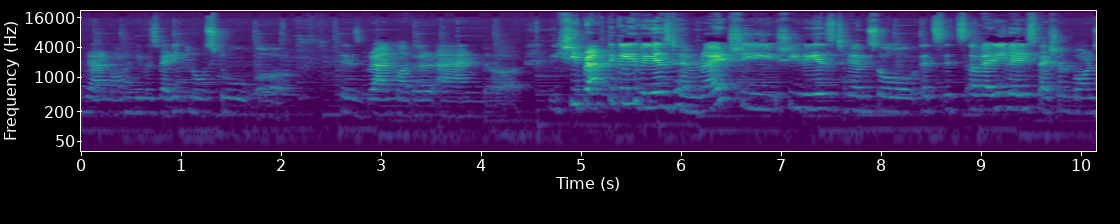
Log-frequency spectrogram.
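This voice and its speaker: A woman's voice: medium pitch, bright, forceful tone. A young Indian woman with an Indian accent hosting a reaction video, gushing and exclaiming a lot as she comments. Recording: echoey room.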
